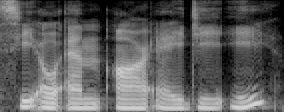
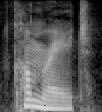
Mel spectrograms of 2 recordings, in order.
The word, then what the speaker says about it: comrade: next word is spelled c-o-m-r-a-d-e and the British way of saying is what would be comrade with an a sound fluence comrade and the American way of saying this will be comrade here's an example for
